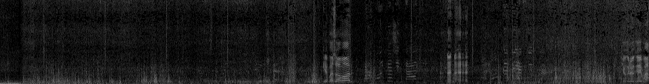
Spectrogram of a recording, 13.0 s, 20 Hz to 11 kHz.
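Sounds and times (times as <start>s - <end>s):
low car engine hum: 0.0s - 12.6s
rough sea breaking against wall: 0.0s - 12.9s
wind buffeting microphone: 0.0s - 12.9s.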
